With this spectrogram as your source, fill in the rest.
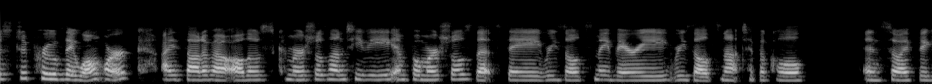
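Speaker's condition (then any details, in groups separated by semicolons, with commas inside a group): No condition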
